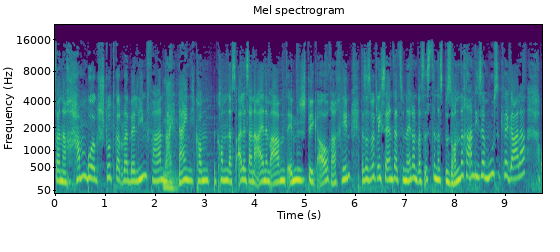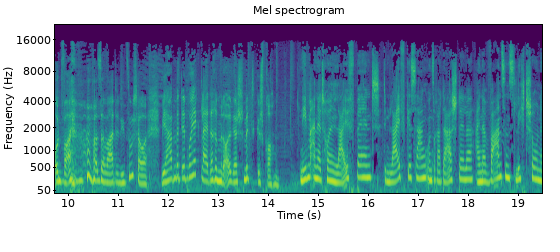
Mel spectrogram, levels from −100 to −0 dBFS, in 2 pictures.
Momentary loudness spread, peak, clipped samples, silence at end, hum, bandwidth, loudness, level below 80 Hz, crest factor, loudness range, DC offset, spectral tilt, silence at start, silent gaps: 5 LU; -4 dBFS; under 0.1%; 0 s; none; 15.5 kHz; -19 LUFS; -44 dBFS; 14 dB; 2 LU; under 0.1%; -4.5 dB/octave; 0 s; none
